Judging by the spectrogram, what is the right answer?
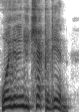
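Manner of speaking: mock yelling, high-pitched and accusing. Speaker retells a lady next to them yelling after a turn: imitating a yelling lady. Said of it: "this lady starts yelling at me".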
